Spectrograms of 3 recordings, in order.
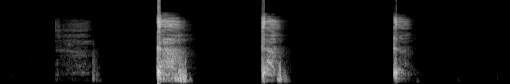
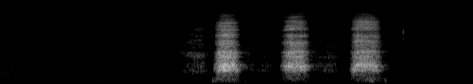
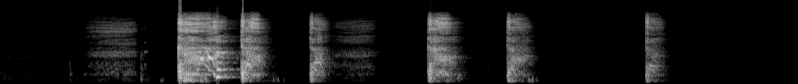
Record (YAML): three_cough_length: 5.1 s
three_cough_amplitude: 26028
three_cough_signal_mean_std_ratio: 0.25
exhalation_length: 4.7 s
exhalation_amplitude: 14376
exhalation_signal_mean_std_ratio: 0.32
cough_length: 8.0 s
cough_amplitude: 26028
cough_signal_mean_std_ratio: 0.32
survey_phase: beta (2021-08-13 to 2022-03-07)
age: 18-44
gender: Male
wearing_mask: 'No'
symptom_cough_any: true
symptom_new_continuous_cough: true
symptom_fatigue: true
symptom_fever_high_temperature: true
symptom_headache: true
symptom_onset: 5 days
smoker_status: Never smoked
respiratory_condition_asthma: false
respiratory_condition_other: false
recruitment_source: Test and Trace
submission_delay: 2 days
covid_test_result: Positive
covid_test_method: RT-qPCR
covid_ct_value: 20.5
covid_ct_gene: N gene
covid_ct_mean: 21.1
covid_viral_load: 120000 copies/ml
covid_viral_load_category: Low viral load (10K-1M copies/ml)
